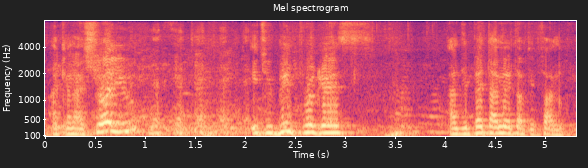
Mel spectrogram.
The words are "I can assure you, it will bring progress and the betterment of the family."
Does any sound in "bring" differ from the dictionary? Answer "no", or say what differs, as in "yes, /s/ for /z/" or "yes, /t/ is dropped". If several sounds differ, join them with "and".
yes, /ɹ/ is dropped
